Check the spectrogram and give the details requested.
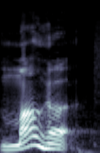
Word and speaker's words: manhwa: I've started reading some manhwa.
